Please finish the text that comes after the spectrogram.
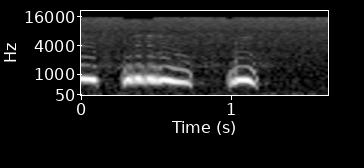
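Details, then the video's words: Tail of a spotted dove decoy's phrase, used to provoke other doves to coo: end of a short note, a long mellow coo drifting downward, then one brief arched coo, silence after. "Tiếng cu gáy kích bổi kích sẽ gáy"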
